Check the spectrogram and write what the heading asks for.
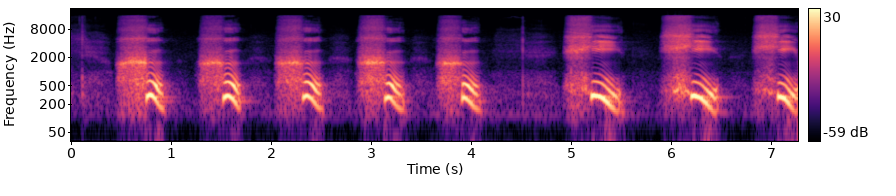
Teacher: your tongue makes stronger friction it goes more up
